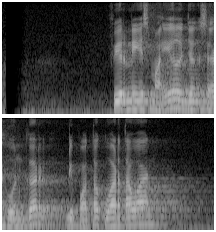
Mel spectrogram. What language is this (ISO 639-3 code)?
sun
